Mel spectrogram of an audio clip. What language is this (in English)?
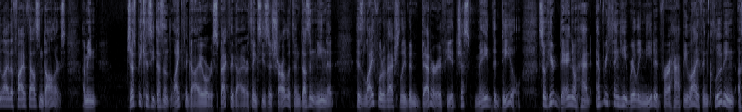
English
